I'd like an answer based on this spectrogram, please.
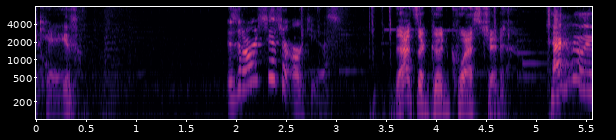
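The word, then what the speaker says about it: Arceus: real sling and now now it's archus which is actually the more emically correct way to pronounce it Aras okay Aras AR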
